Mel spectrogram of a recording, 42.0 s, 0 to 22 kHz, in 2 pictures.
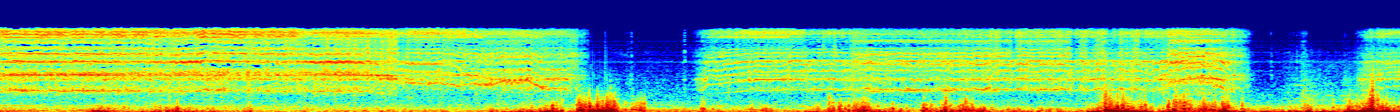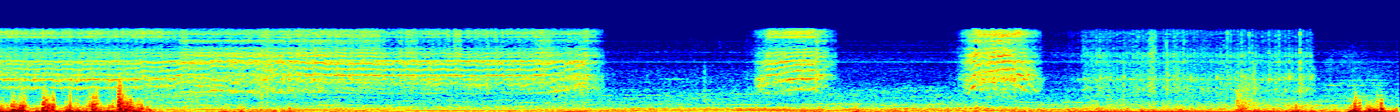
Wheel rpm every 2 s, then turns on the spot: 200, 200, 200, 140, 40, 60, 100, 100, 110, 50, 50, 80, 90, 90, 80, 0, 50, 20, 40, 30, 20.
36-42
